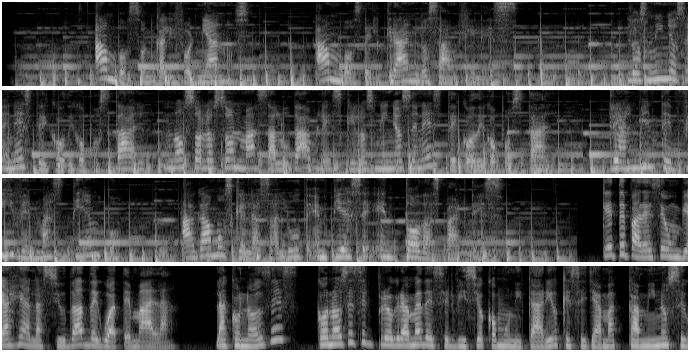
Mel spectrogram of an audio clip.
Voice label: Spanish

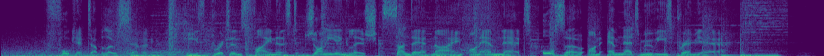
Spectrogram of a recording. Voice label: promo; Johnny English Mnet

